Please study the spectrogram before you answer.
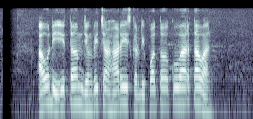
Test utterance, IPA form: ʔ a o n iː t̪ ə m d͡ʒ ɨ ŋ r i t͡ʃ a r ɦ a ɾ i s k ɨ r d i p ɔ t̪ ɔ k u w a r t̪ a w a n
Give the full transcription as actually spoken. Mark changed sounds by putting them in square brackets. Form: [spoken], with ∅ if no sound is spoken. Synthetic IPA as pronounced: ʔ a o [d] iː t̪ ə m d͡ʒ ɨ ŋ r i t͡ʃ a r ɦ a ɾ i s k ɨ r d i p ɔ t̪ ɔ k u w a r t̪ a w a n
